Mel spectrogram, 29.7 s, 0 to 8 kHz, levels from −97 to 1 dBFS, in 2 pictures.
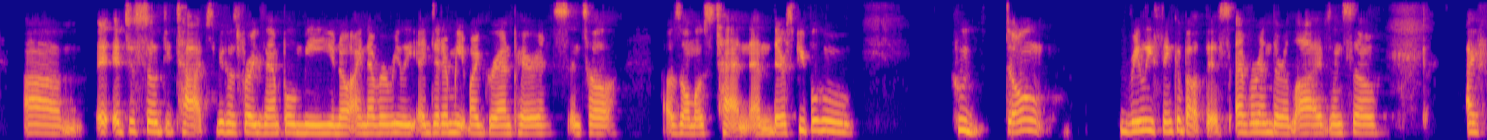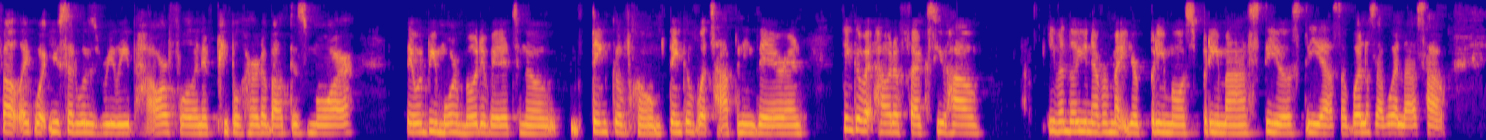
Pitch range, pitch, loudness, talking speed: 170-195 Hz, 180 Hz, -21 LUFS, 190 wpm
